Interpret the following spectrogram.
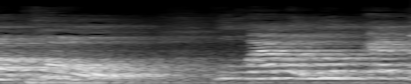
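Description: Speech only: a woman speaking into a handheld microphone.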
